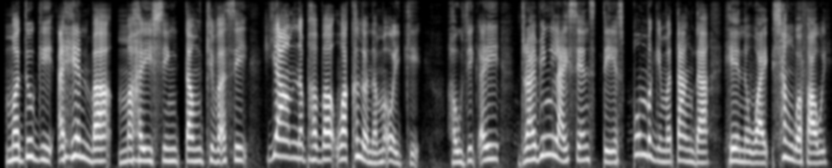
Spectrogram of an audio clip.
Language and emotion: Manipuri, happy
